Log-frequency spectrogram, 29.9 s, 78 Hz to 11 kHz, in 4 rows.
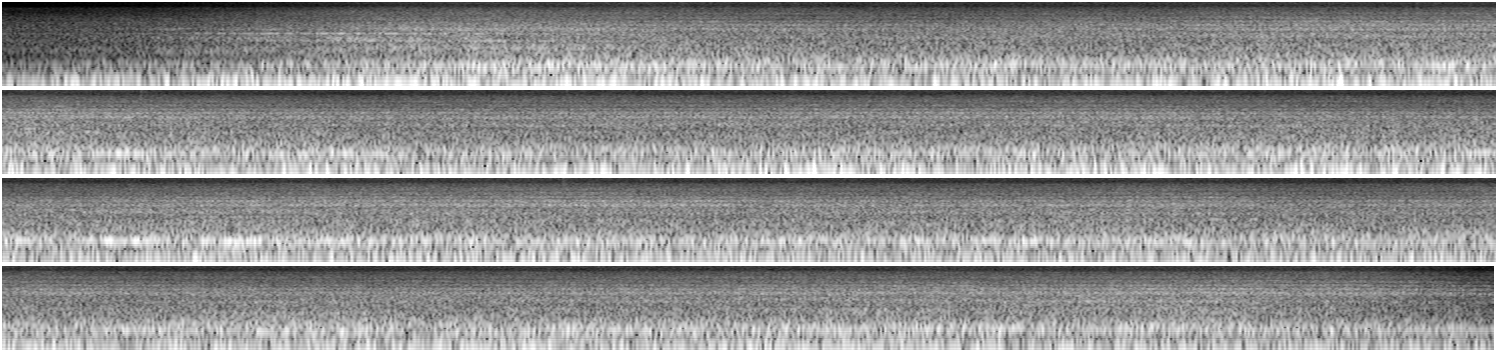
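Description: A Stadler EuroDual class 159 locomotive passes close by, followed by a long train of Faccns hopper wagons rolling past with steady wheel-on-rail noise. The sound swells in over the first two seconds and dies away near the end as the last wagons clear.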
